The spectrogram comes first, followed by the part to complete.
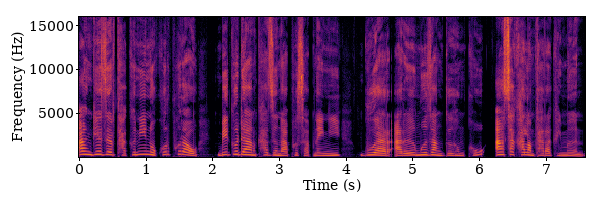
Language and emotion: Bodo, surprised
